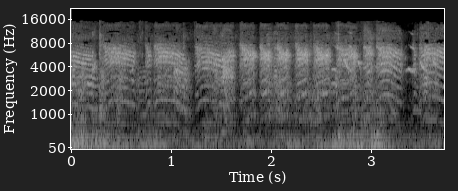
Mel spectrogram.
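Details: Buzzy, nasal zebra finch phrases repeated about two to three times a second, bright toy-trumpet notes with brief gaps between bursts.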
